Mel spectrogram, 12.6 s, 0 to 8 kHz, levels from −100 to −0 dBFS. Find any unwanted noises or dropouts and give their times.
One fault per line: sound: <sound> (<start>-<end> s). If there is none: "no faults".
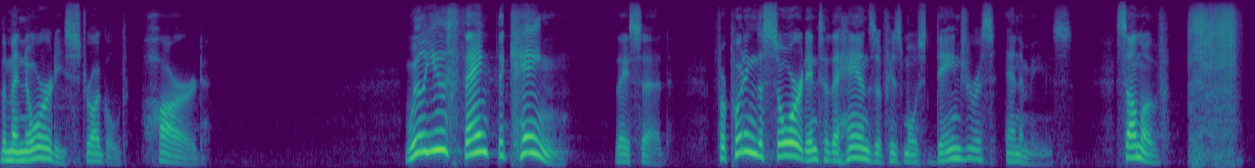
sound: squeak (11.9-12.5 s)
